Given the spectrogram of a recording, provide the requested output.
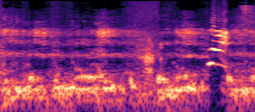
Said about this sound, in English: Right, a European fallow deer.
